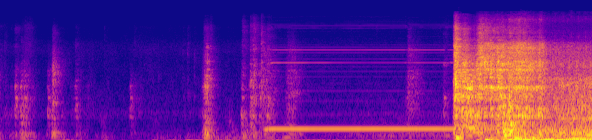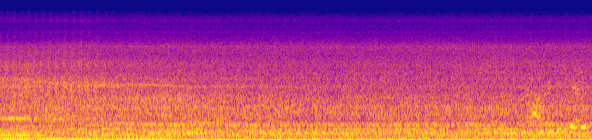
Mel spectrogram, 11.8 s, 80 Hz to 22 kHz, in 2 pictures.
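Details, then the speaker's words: Mazda MX5 NA Eunos Roadster starting just after replacing the leaky valve cover gasket (oily spark plug before): a whir and clicks, then an even, steady idle and smooth revs. It sounds much better, though a small port leak may still need monitoring. "yeah it definitely felt a lot yeah but it sounds a lot better"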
